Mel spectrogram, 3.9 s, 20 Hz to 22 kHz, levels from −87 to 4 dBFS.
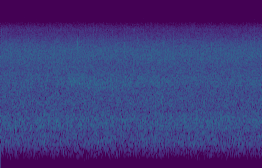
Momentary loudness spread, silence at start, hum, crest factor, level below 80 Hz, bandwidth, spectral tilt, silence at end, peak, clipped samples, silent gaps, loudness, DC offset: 1 LU; 0 s; none; 18 dB; under -90 dBFS; 18 kHz; 4.5 dB/octave; 0 s; -28 dBFS; under 0.1%; none; -43 LUFS; under 0.1%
